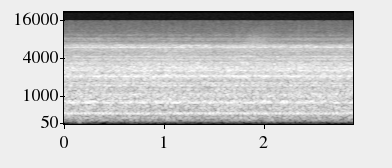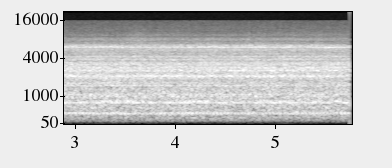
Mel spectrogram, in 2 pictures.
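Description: A machine hums steadily nearby.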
